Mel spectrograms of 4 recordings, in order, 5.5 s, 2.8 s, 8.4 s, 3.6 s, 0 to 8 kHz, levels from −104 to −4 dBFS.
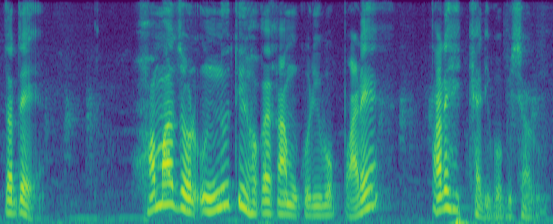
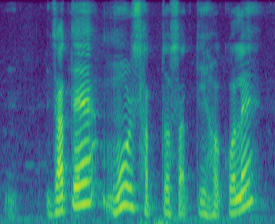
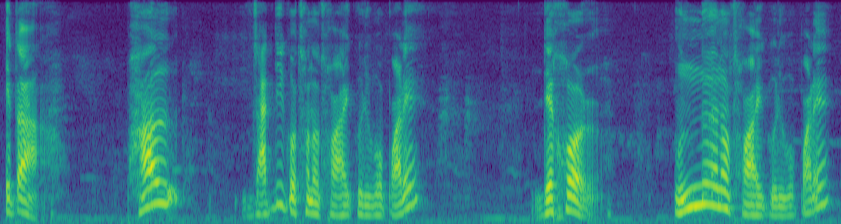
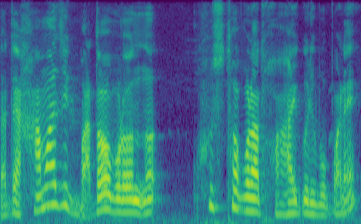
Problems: none marked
